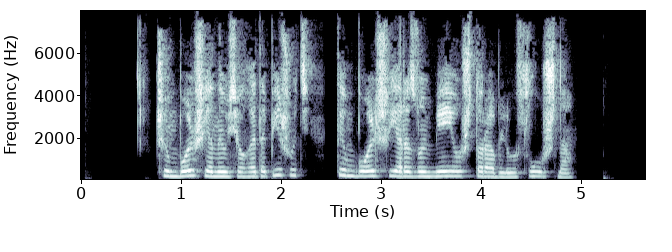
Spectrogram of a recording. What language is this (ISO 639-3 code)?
bel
